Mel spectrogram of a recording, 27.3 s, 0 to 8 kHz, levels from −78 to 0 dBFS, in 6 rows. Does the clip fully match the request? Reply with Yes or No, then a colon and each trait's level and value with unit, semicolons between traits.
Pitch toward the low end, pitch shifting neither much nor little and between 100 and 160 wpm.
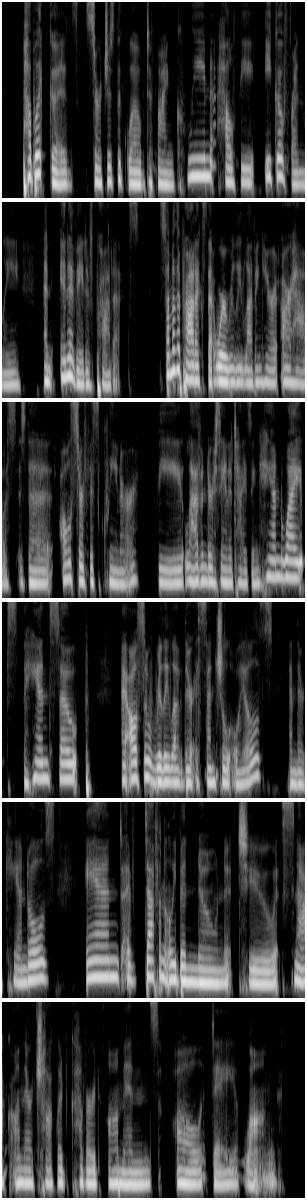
No: medium, 160 Hz; average, 4.2 semitones; slow, 135 wpm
